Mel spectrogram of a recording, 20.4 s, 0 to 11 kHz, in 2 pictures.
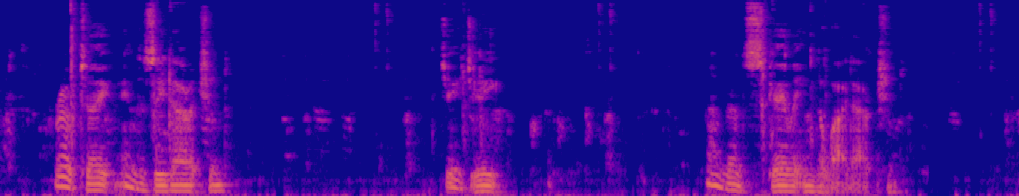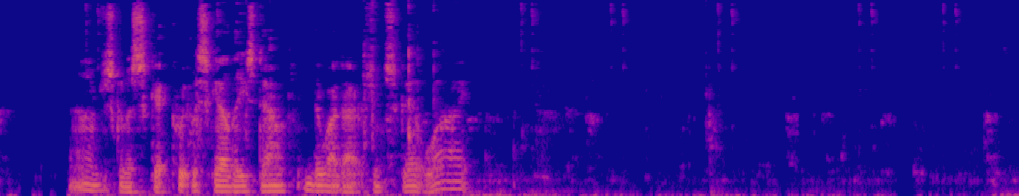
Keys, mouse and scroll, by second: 0.4 r, 1.2 z, 3.5 click, 3.8 r, 4.3 g, 5.8 click, 7.3 s, 7.8 y, 8.1 g, 8.1 s, 9.6 click, 10.5 y, 10.9 click, 12.0 alt+click, 13.5 s, 13.9 y, 15.0 s, 15.0 y, 15.2 click, 15.4 s, 16.1 click, 16.3 alt+click, 17.2 alt+click, 18.6 click, 19.4 click.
